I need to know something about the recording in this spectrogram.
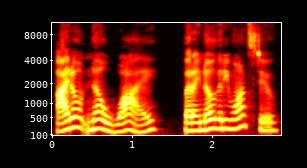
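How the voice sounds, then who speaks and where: A woman's voice: mid-range voice, moderate pace, a bit bright, no room sound, studio quality, lightly acted. A woman reading a sly, teasing girlfriend. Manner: playful, goading.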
